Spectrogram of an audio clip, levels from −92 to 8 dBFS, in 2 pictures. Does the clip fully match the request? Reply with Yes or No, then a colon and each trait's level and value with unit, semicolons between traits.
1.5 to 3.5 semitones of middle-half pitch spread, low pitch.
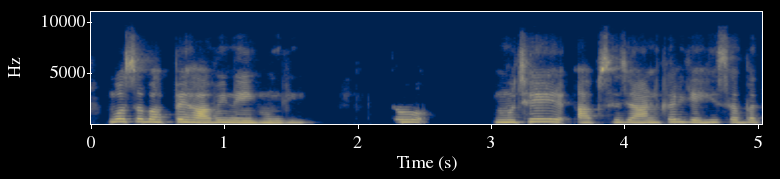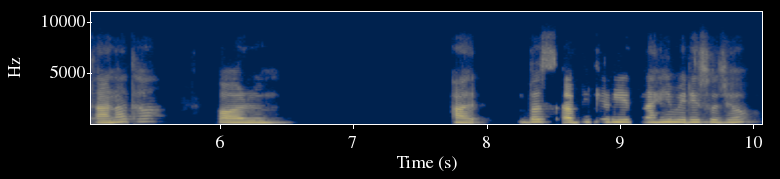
No: average, 2.8 semitones; high, 225 Hz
